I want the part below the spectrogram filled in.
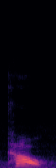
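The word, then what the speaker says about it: ταυ: lesson will move on our first letter this time is stuff it's a consonant and its sound is t you may have heard it called tau which is its usual name in english i'm sure its uppercase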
